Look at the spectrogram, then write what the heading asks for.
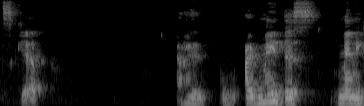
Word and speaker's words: Skyp: by Adrienne ku and skipper spelled SK YP she pronounces it skip i I've made this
